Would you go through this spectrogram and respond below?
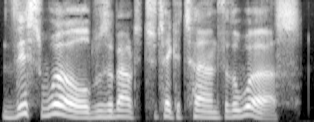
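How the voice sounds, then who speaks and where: A man reading an audiobook aloud with an expressive, wry storytelling manner. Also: fairly high pitch, measured pace, no echo, studio quality. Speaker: audiobook reader. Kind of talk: audiobook narration.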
